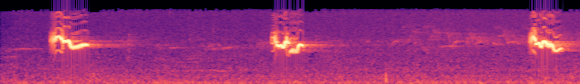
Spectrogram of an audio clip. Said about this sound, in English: How about the yellow-throated vireo?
